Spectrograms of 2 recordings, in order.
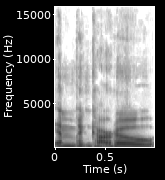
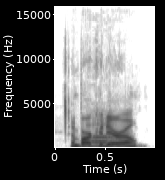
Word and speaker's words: Embarcadero: the the highway in san francisco is the empancardo i i always pronounced that wrong embarcadero embargo there was a you know the freeway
